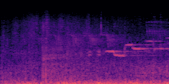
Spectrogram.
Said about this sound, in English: Great sounds in the woods today. Yeah, birds are happy now that the rain has stopped.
